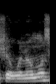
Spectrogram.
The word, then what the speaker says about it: schwannoma: La relación que existe entre los schwannomas y neurofibromatosis es importante, puesto que Brandon, en aquel... déjame te apoyo ahí un poquito. Es schwannoma, la pronunciación es como schwannomas.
